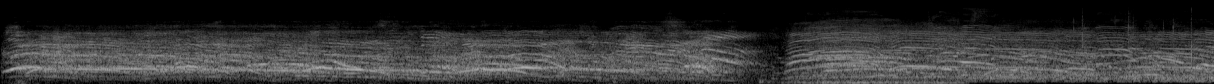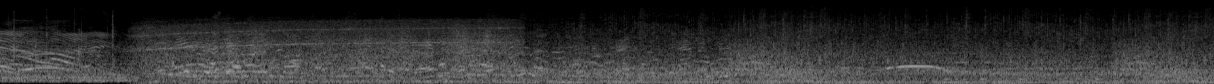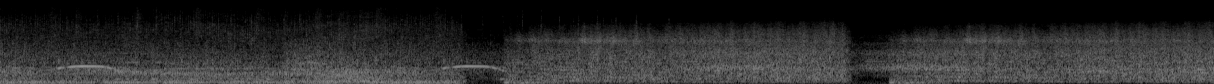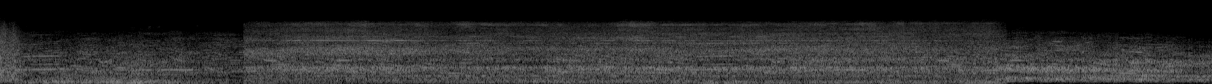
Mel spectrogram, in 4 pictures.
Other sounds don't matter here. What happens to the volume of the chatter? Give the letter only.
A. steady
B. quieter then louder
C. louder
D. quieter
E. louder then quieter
D.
